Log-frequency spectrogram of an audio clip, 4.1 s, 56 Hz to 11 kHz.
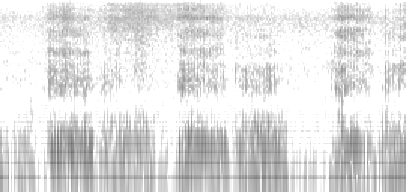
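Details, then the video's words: Purring of Moon Stone, a British Shorthair mother cat caring for her 8-day-old kittens; a low rumbling purr swells and fades in steady breath cycles roughly every 1.4 seconds, with no other sounds. "Cute Kittens Meowing Yawning Sleeping Cat Mom Purrs Loudly 🥰 8 Days After Birth British Shorthair"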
